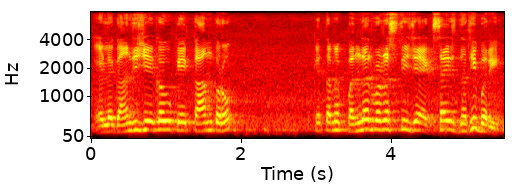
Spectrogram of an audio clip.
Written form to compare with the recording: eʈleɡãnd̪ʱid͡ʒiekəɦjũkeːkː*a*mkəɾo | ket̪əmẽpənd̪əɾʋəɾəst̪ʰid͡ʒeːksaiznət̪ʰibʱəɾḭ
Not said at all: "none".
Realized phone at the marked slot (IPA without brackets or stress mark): a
